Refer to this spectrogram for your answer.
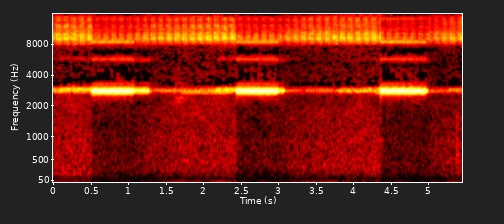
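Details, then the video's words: Cricket chirping at night, three sustained shrill trills of roughly half a second, repeating about every two seconds, with a thin constant high-pitched background hiss between them. "Cricket Chirp"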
